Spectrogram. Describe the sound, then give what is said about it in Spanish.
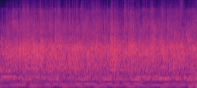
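A church audience claps steadily for the whole four seconds as applause to God, a dense, even wash of applause with a sustained low musical drone holding underneath. “Dale tu mejor aplauso a Dios entonces.”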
